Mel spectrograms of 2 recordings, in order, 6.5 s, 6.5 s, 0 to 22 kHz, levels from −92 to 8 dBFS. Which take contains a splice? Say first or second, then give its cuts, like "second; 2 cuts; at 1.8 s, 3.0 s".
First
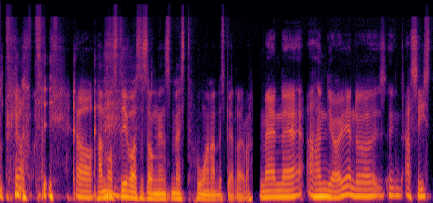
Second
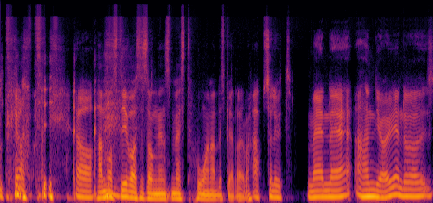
first; 1 cut; at 3.8 s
